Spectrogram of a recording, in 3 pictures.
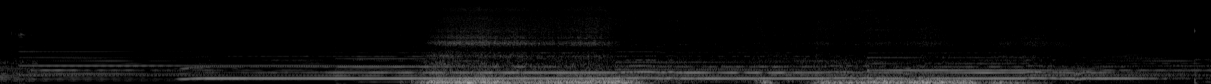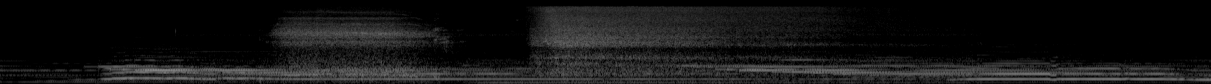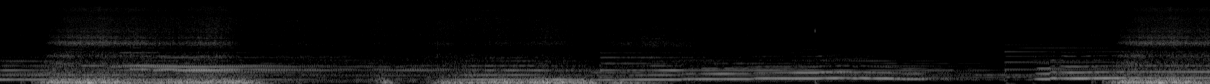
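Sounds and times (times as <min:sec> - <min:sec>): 
sustained musical drone: 0:01.8 - 0:36.3
slow deep breaths in through the nose and out through the mouth during Kundalini meditation: 0:04.0 - 0:12.0, 0:14.6 - 0:22.0, 0:24.5 - 0:31.3, 0:35.4 - 0:36.3.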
